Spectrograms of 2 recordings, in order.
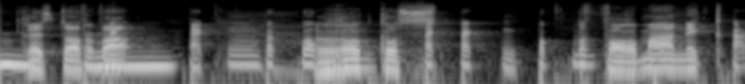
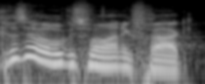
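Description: First: It is said in an emotionless robot voice. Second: It is said in his natural speaking voice.

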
